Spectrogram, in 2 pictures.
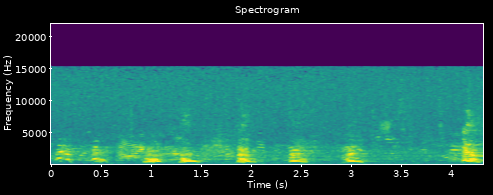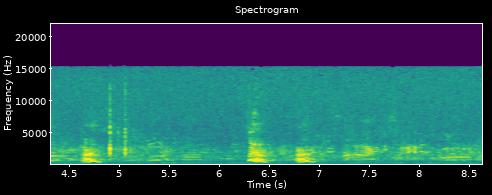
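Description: A dog barking and yipping in short, loud calls, often in pairs about half a second apart, with a pause in the middle.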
